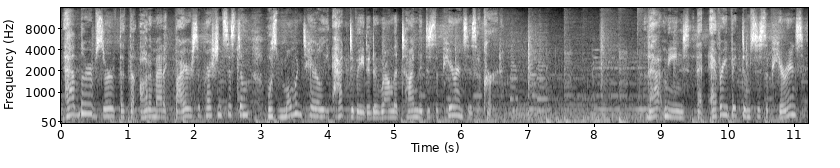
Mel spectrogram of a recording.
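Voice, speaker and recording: A woman playing a guarded, earnest space station official in a video game, speaking in a measured, discreet way. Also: a little high, lightly acted. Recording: background music behind the voice.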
